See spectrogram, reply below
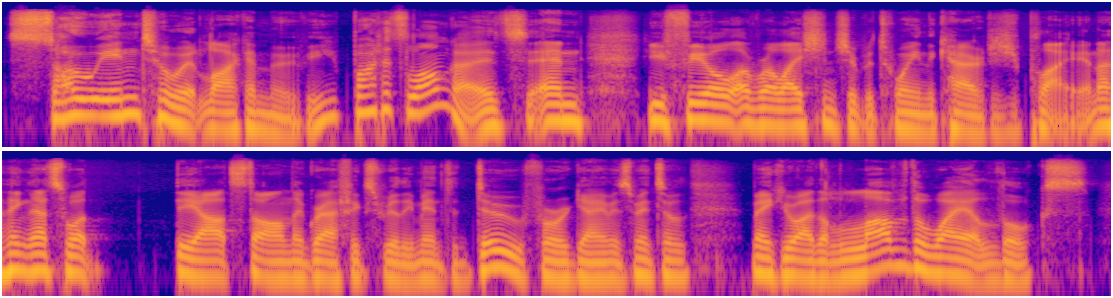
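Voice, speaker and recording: A man co-hosting a casual gaming podcast, enthusiastic and quick to laugh. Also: on the low side, expressive, dry recording, studio quality. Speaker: podcast co-host.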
